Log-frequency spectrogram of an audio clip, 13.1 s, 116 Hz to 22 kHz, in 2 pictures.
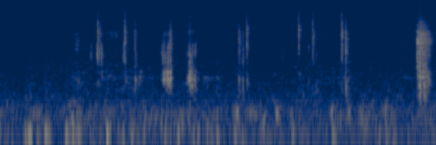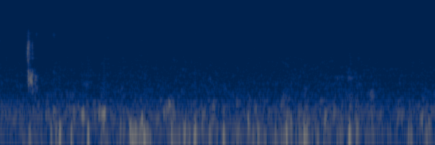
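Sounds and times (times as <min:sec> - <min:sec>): computer mouse clicking: 0:01.4 - 0:03.0, 0:04.5 - 0:05.2, 0:06.3 - 0:07.1.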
